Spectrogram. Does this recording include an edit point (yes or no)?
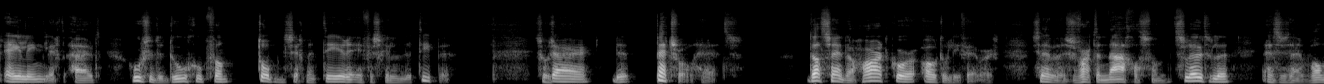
yes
